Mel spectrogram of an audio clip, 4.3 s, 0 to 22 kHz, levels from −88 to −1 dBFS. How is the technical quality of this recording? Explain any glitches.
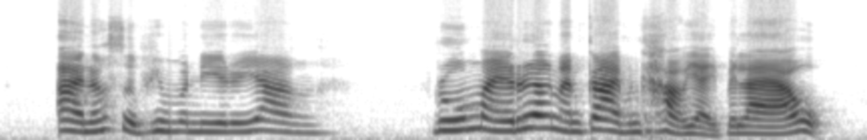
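The recording has one clear glitch. From 0.85 to 1.66 s the speech drops abruptly by about 6 dB and then returns. The likely cause is one channel dropping out, halving the mono sum. The instant step and exact halving set it apart from a fade or gain ride.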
